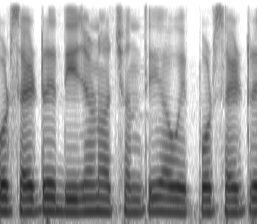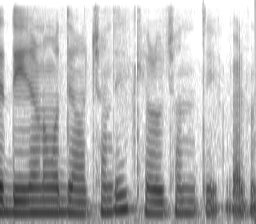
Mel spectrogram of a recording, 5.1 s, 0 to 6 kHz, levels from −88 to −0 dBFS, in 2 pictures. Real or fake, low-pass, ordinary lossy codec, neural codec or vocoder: real; 5.4 kHz; AAC, 48 kbps; none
